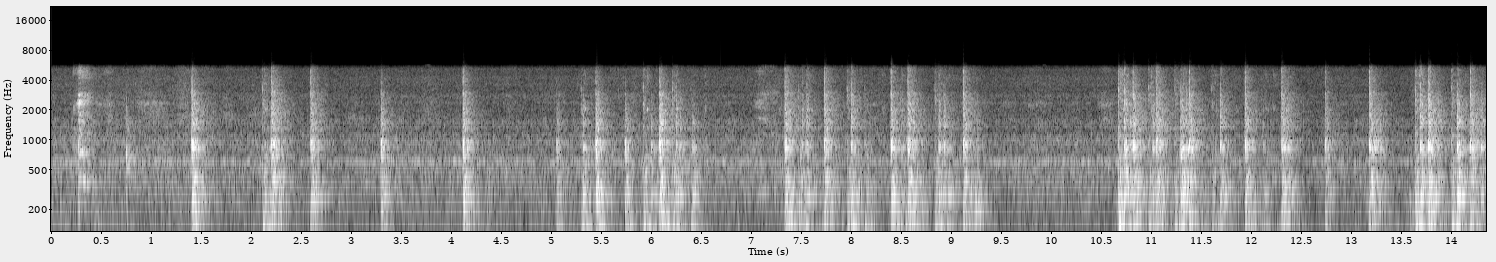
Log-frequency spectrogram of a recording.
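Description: Wooden kitchen cabinet doors knocking and rattling as a baby's hands slap and pull at them, in scattered single knocks and quick runs of knocks.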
